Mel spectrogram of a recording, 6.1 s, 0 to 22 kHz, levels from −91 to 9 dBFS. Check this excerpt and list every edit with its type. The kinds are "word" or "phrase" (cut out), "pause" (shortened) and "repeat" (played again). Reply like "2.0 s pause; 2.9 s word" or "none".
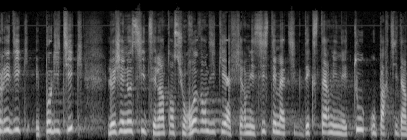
none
